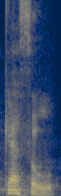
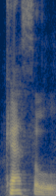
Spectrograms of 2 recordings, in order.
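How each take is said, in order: No difference in how they are said.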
